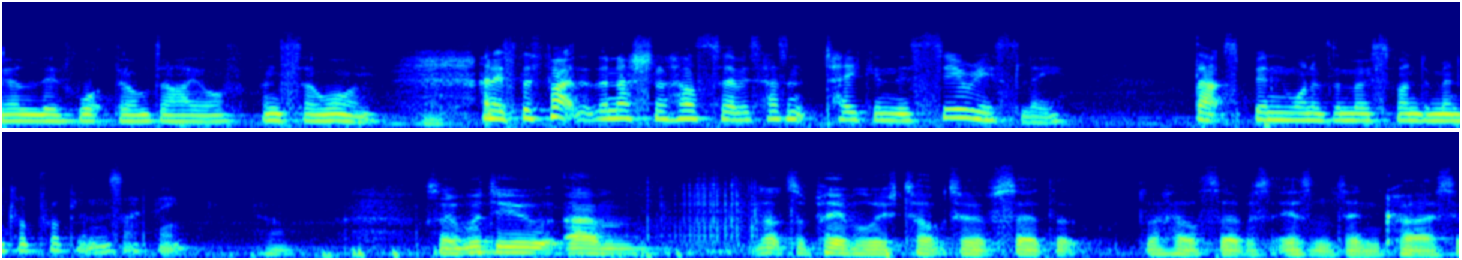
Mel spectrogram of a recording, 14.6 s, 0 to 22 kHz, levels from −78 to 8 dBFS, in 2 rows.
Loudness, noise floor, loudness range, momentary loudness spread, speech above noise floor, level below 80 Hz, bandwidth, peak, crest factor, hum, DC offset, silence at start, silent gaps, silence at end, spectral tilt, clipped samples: -35 LUFS; -58 dBFS; 2 LU; 14 LU; 24 dB; -58 dBFS; 10 kHz; -18 dBFS; 18 dB; none; under 0.1%; 0 s; none; 0 s; -7 dB/octave; under 0.1%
